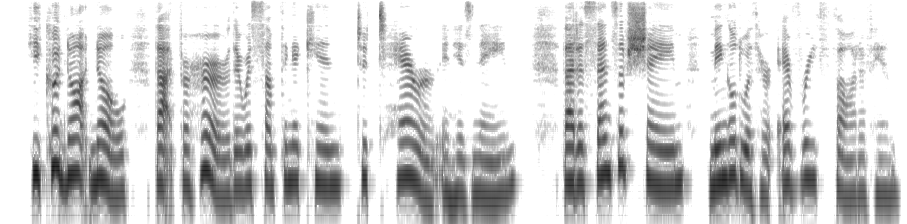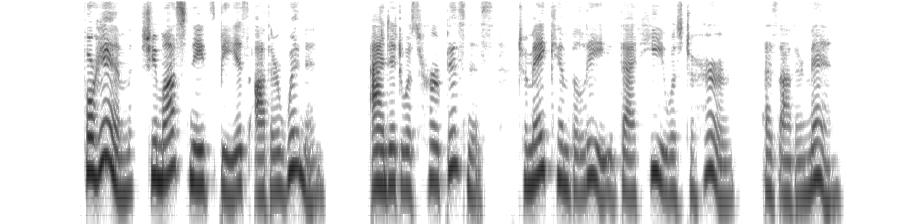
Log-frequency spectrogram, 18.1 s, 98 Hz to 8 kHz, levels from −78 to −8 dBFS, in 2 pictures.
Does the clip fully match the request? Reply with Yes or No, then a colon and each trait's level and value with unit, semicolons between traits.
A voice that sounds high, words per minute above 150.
Yes: high, 210 Hz; average, 180 wpm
